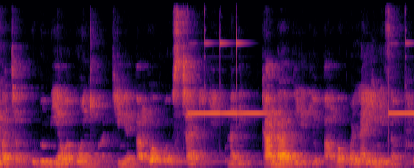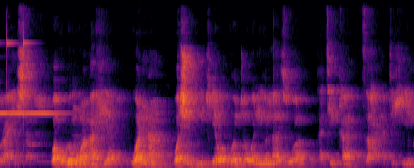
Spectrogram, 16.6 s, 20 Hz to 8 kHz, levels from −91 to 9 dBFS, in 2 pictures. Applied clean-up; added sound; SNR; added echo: none; Glass / Bell; 8 dB; reverberation time 0.9 s.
